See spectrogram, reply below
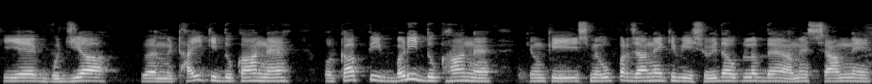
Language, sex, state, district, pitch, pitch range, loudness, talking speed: Hindi, male, Rajasthan, Bikaner, 160 Hz, 150-170 Hz, -16 LUFS, 165 wpm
